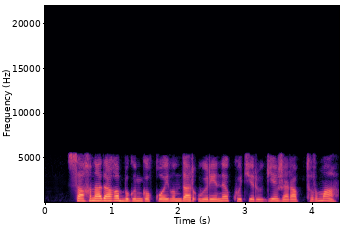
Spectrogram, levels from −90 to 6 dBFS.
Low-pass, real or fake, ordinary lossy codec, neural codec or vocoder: 5.4 kHz; fake; none; codec, 24 kHz, 1.2 kbps, DualCodec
